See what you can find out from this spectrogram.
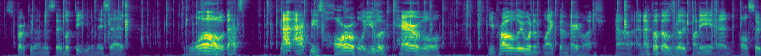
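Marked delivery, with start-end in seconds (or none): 2.8-6.6 loud, slow, blunt shock at acne; blunt loud exclaim. Pretend. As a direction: blurt it out like a tactless friend. Imagined rude friend blurting insults.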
